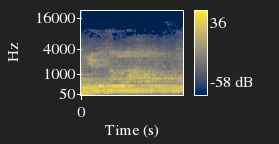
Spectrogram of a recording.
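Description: A man's singing voice holding one long note over acoustic guitar at a live rock/country show, the pitch sliding up into the note just after the start.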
